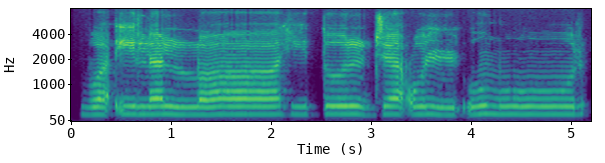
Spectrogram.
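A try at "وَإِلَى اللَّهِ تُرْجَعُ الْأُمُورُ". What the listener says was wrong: So you need to remember to round when it's a fatha before the word Allah.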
